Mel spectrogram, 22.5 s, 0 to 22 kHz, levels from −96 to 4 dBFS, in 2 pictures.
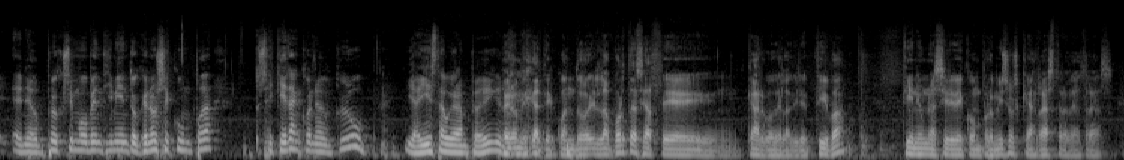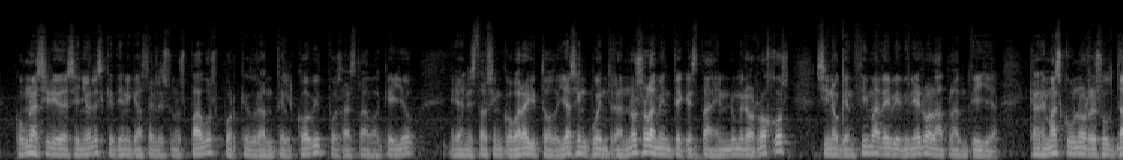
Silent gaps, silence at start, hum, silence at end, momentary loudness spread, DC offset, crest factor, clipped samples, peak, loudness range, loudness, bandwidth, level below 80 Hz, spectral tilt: none; 0 s; none; 0 s; 12 LU; under 0.1%; 20 dB; under 0.1%; -18 dBFS; 7 LU; -38 LUFS; 14.5 kHz; -62 dBFS; -6 dB/octave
